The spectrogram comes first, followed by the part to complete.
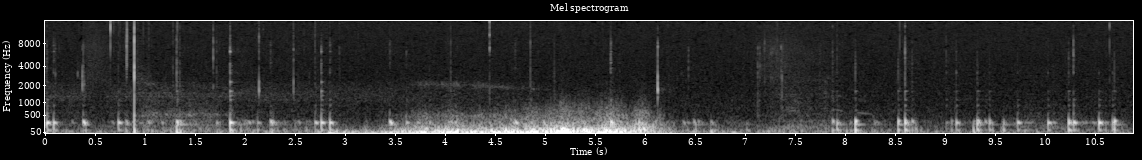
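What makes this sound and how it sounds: Long fingernails on both hands tap and scratch the hollow silver metal mesh grille on the head of a large condenser microphone, producing quick, dry, low clicks at a fast, fairly steady pace. In the middle the taps give way to a louder, dense rumbling scratch that swells and fades before the tapping resumes.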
